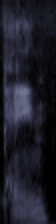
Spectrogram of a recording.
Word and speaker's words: Payne: a cool sounding name, you' take VJ Payne, which almost rhymes with name.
